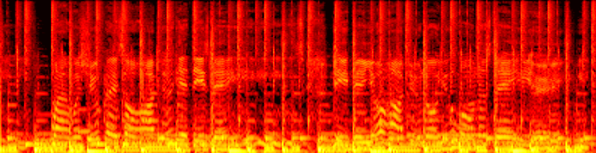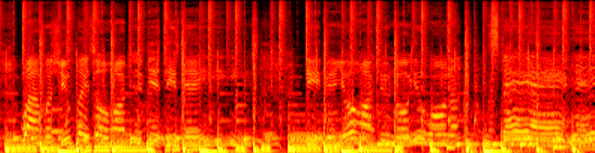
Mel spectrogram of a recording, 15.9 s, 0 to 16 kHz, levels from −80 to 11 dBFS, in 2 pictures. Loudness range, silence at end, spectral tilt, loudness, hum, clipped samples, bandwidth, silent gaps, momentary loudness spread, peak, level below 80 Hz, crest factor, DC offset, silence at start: 1 LU; 0 s; -6 dB/octave; -14 LUFS; none; under 0.1%; 16 kHz; none; 3 LU; 0 dBFS; -16 dBFS; 12 dB; 0.3%; 0 s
